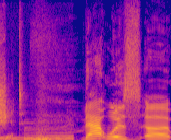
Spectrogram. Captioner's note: scene whooshing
